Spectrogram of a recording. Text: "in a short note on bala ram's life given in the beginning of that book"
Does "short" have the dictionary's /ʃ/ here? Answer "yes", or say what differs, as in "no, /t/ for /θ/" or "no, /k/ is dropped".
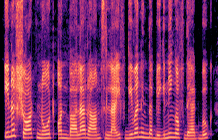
yes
